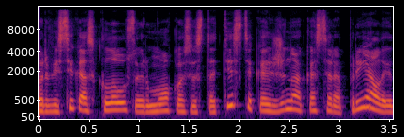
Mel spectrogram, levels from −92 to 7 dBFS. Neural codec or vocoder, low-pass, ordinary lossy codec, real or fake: vocoder, 44.1 kHz, 128 mel bands every 512 samples, BigVGAN v2; 14.4 kHz; AAC, 96 kbps; fake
